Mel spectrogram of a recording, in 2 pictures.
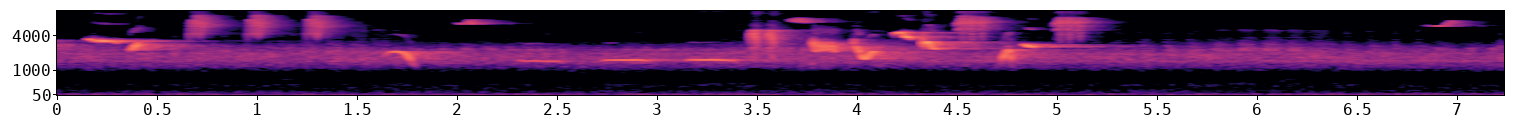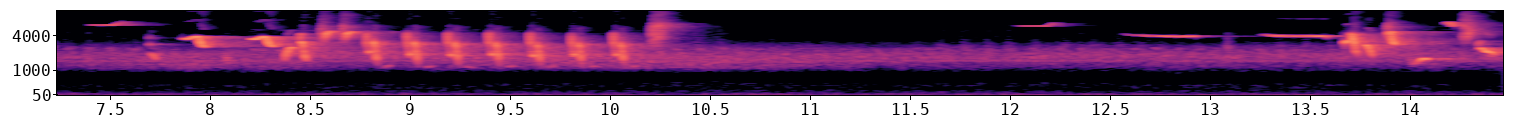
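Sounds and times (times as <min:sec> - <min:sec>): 
common nightingale Luscinia megarhynchos singing: 0:00.0 - 0:10.7, 0:11.7 - 0:14.4.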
